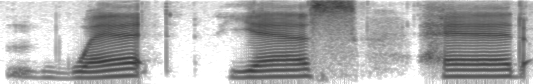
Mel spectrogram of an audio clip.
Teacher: the jaw is rather High and the tongue is kind of just totally flat not higher not lower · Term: e vowel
